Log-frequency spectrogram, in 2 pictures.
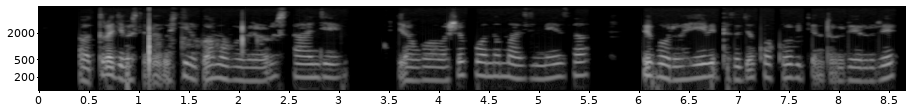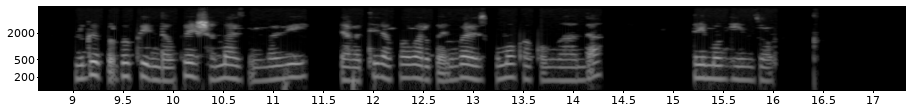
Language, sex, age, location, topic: Kinyarwanda, female, 18-24, Kigali, health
